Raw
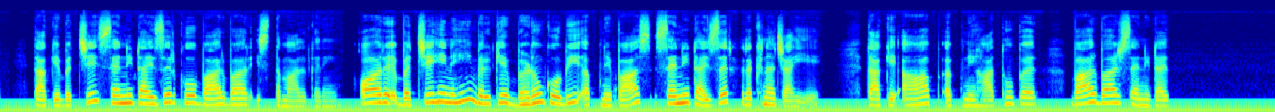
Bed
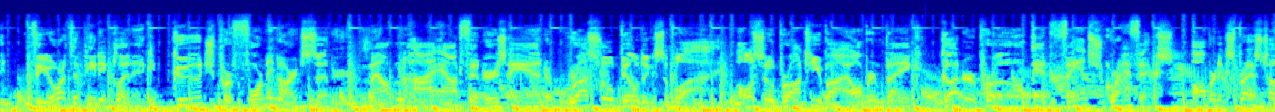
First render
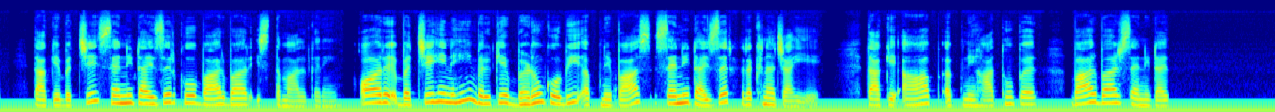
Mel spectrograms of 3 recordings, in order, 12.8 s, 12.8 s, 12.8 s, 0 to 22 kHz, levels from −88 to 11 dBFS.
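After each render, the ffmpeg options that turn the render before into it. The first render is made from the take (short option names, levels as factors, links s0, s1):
-af anull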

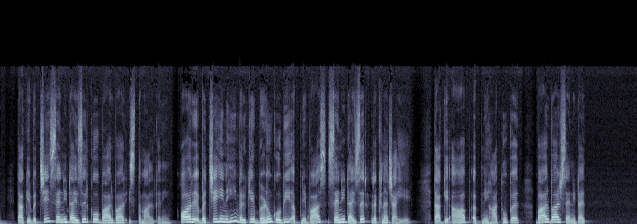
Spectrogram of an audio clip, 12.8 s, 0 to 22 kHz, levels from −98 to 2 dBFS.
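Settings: -af "bandreject=f=60:t=h:w=4,bandreject=f=120:t=h:w=4,bandreject=f=180:t=h:w=4,bandreject=f=240:t=h:w=4,bandreject=f=300:t=h:w=4"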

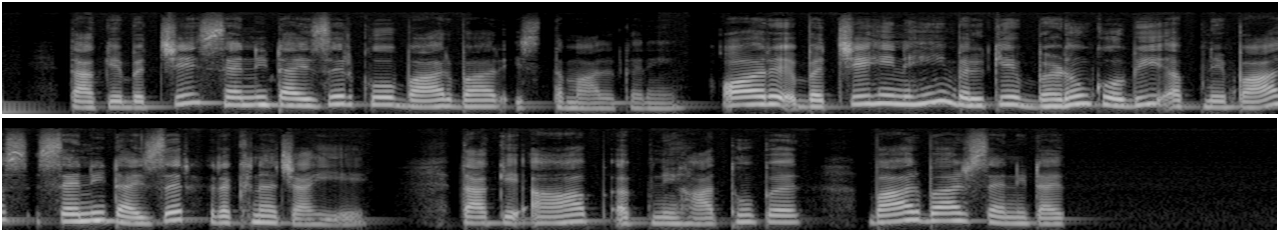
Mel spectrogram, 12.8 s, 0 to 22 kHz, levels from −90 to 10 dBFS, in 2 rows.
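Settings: -filter_complex "[0:a]asettb=1/sr,asplit=3[s0][s1][s2];[s0]atrim=end=2.344[s3];[s1]atrim=start=2.34:end=3.28,asetpts=PTS-STARTPTS,afade=t=in:d=0.004:c=qsin,afade=t=out:st=0.936:d=0.004:c=qsin,highshelf=f=2100:g=-10[s4];[s2]atrim=start=3.276[s5];[s3][s4]acrossfade=d=0.004:c1=hsin:c2=qsin[s6];[s6][s5]acrossfade=d=0.004:c1=qsin:c2=hsin"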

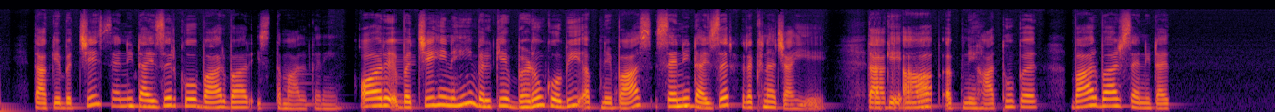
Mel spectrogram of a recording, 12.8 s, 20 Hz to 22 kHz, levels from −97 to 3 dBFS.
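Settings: -filter_complex "[0:a]asplit=3[s0][s1][s2];[s0]afade=t=out:st=2.81:d=0.02[s3];[s1]bandreject=f=209.6:t=h:w=4,bandreject=f=419.2:t=h:w=4,bandreject=f=628.8:t=h:w=4,bandreject=f=838.4:t=h:w=4,bandreject=f=1048:t=h:w=4,bandreject=f=1257.6:t=h:w=4,bandreject=f=1467.2:t=h:w=4,bandreject=f=1676.8:t=h:w=4,bandreject=f=1886.4:t=h:w=4,bandreject=f=2096:t=h:w=4,bandreject=f=2305.6:t=h:w=4,bandreject=f=2515.2:t=h:w=4,bandreject=f=2724.8:t=h:w=4,bandreject=f=2934.4:t=h:w=4,bandreject=f=3144:t=h:w=4,bandreject=f=3353.6:t=h:w=4,bandreject=f=3563.2:t=h:w=4,bandreject=f=3772.8:t=h:w=4,bandreject=f=3982.4:t=h:w=4,bandreject=f=4192:t=h:w=4,bandreject=f=4401.6:t=h:w=4,bandreject=f=4611.2:t=h:w=4,bandreject=f=4820.8:t=h:w=4,bandreject=f=5030.4:t=h:w=4,bandreject=f=5240:t=h:w=4,bandreject=f=5449.6:t=h:w=4,bandreject=f=5659.2:t=h:w=4,bandreject=f=5868.8:t=h:w=4,bandreject=f=6078.4:t=h:w=4,bandreject=f=6288:t=h:w=4,bandreject=f=6497.6:t=h:w=4,bandreject=f=6707.2:t=h:w=4,bandreject=f=6916.8:t=h:w=4,bandreject=f=7126.4:t=h:w=4,bandreject=f=7336:t=h:w=4,bandreject=f=7545.6:t=h:w=4,bandreject=f=7755.2:t=h:w=4,afade=t=in:st=2.81:d=0.02,afade=t=out:st=4.14:d=0.02[s4];[s2]afade=t=in:st=4.14:d=0.02[s5];[s3][s4][s5]amix=inputs=3:normalize=0,asettb=1/sr,asplit=3[s6][s7][s8];[s6]atrim=end=8.094[s9];[s7]atrim=start=8.09:end=9.31,asetpts=PTS-STARTPTS,afade=t=in:d=0.004:c=qsin,afade=t=out:st=1.216:d=0.004:c=qsin,asplit=2[s10][s11];[s11]adelay=50,volume=0.668[s12];[s10][s12]amix=inputs=2:normalize=0,atrim=end_sample=53802[s13];[s8]atrim=start=9.306[s14];[s9][s13]acrossfade=d=0.004:c1=hsin:c2=qsin[s15];[s15][s14]acrossfade=d=0.004:c1=qsin:c2=hsin,asplit=2[s16][s17];[s16]atrim=end=1.01,asetpts=PTS-STARTPTS,afade=t=out:st=1.006:d=0.004:c=hsin:silence=0.0668344[s18];[s17]atrim=start=1.01,asetpts=PTS-STARTPTS,afade=t=in:d=0.43:silence=0.0668344[s19];[s18][s19]concat=n=2:v=0:a=1"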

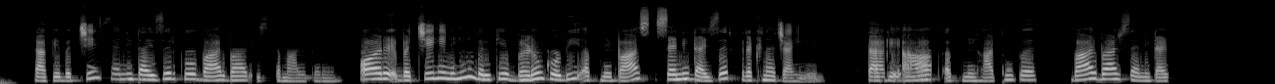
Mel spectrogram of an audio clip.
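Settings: -af "agate=range=0.0224:threshold=0.00398:ratio=3:detection=peak,afwtdn=0.0282"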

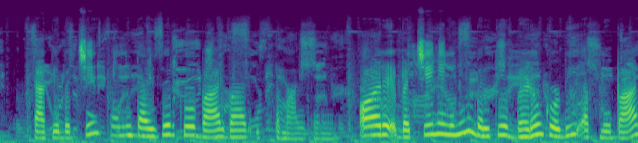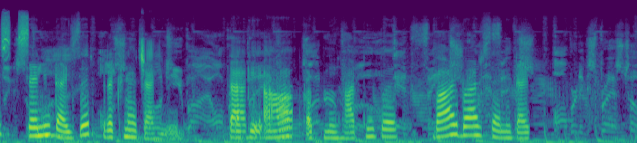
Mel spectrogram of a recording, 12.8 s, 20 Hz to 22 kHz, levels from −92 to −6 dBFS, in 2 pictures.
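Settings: -filter_complex "[1:a]volume=0.188[s0];[0:a][s0]amix=inputs=2:normalize=0"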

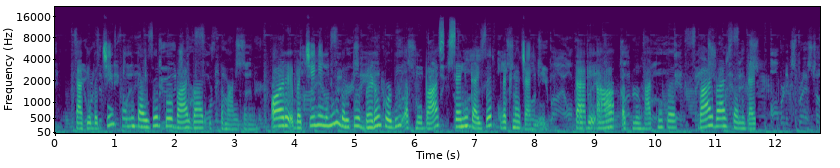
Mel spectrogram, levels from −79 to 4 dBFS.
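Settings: -af "volume=1.5"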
